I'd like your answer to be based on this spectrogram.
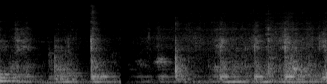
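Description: Kothu chapati being stirred and tossed in a pan at home, with a spoon scraping and clattering against the metal in irregular strokes and a soft sizzle underneath, close and moderately loud.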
